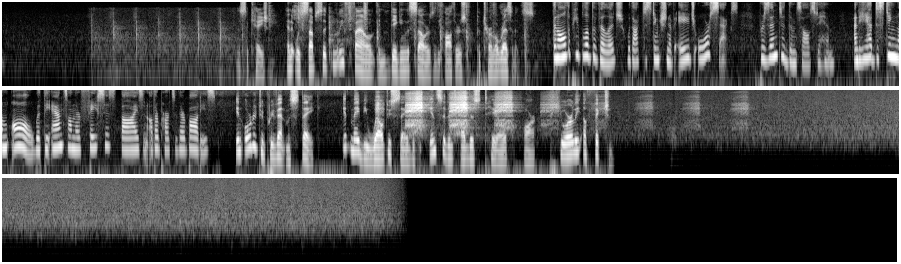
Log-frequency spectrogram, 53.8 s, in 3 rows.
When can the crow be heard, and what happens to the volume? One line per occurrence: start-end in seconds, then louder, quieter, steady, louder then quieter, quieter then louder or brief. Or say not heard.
25.4-33.0 quieter.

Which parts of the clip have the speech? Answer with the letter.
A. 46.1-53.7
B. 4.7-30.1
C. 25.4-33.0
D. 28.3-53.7
B.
